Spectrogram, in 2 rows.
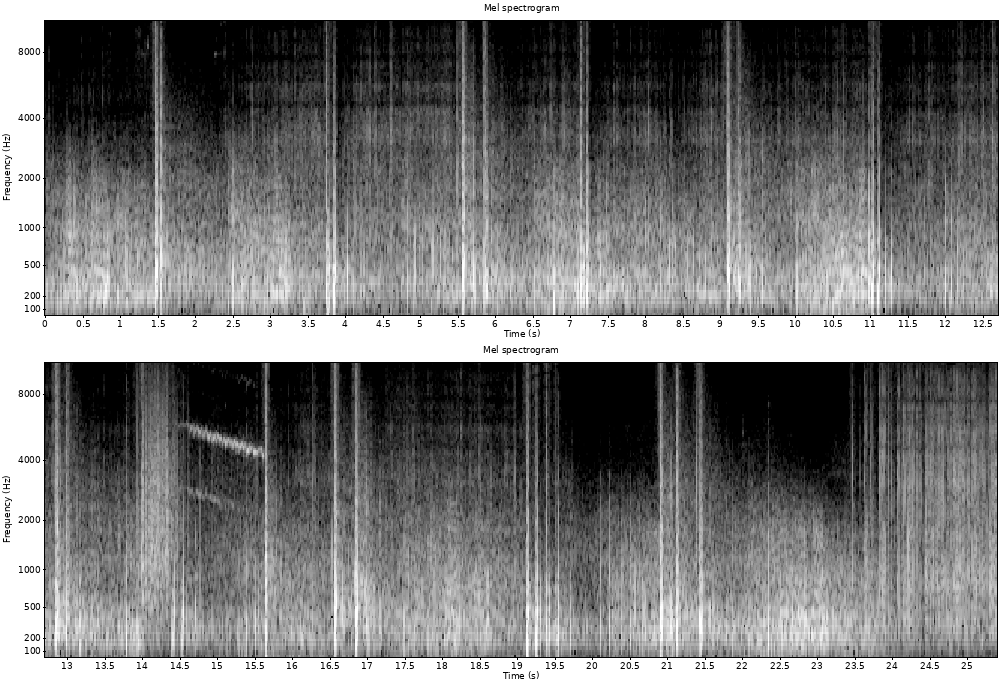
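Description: Dominator DM580 'Top Shelf' 16-shot fan cake firing: a sharp bang every one to two seconds as shells burst, with rumbling and crackling between them. A brief falling whistle-like tone comes about halfway through.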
